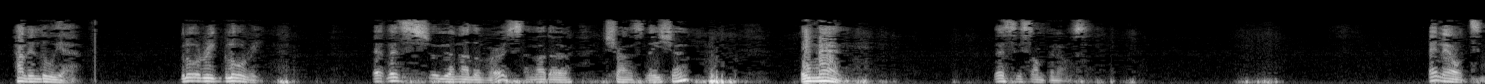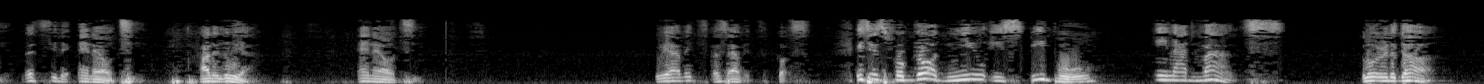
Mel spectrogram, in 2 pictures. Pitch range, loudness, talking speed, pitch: 110-155 Hz, -15 LUFS, 85 wpm, 125 Hz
